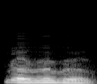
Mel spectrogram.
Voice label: monster mumble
